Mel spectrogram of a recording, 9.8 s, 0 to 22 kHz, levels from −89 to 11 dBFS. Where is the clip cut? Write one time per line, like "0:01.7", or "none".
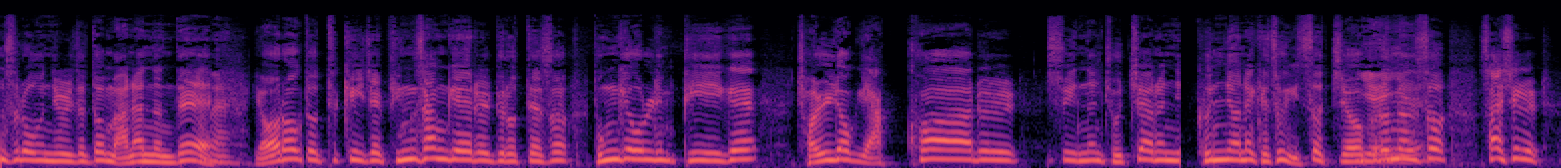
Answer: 0:01.9
0:03.7
0:06.5
0:07.4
